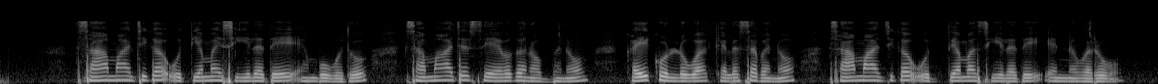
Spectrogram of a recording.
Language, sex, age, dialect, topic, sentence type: Kannada, female, 46-50, Mysore Kannada, banking, statement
